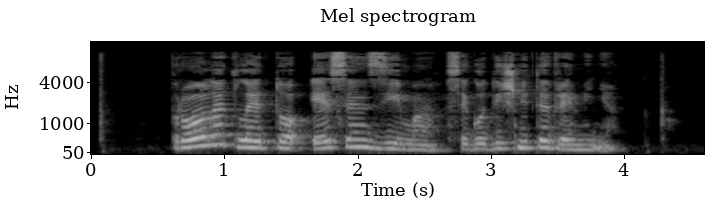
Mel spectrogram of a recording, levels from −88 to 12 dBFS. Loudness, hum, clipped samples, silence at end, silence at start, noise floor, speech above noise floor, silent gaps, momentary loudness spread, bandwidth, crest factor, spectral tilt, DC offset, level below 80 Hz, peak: -25 LUFS; none; under 0.1%; 0.65 s; 0.6 s; -72 dBFS; 46 dB; none; 11 LU; 12 kHz; 18 dB; -3.5 dB/octave; under 0.1%; -68 dBFS; -8 dBFS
